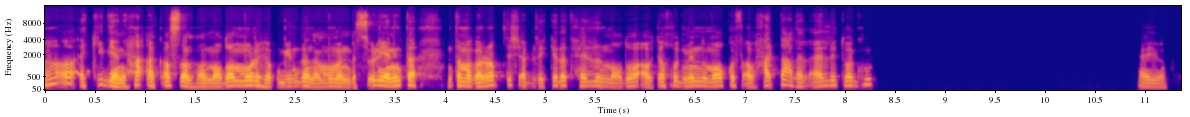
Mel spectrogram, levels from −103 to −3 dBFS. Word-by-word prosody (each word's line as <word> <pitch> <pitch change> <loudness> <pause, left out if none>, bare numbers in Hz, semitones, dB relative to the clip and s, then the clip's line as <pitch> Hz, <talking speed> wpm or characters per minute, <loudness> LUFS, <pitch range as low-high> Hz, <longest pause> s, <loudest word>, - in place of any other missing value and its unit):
آه 195 +4 0
آه - - +1
أكيد 165 +4 -6
يعني 120 -4 +6
حقك 165 -6 0
أصلًا، 155 -5 +3
هو 125 - -2
الموضوع 120 +5 +3
مُرِهق 160 -2 +2
جدًا 135 0 -1
عمومًا، 120 +1 -1
بس - - -4
قُل - - 0
لي 170 - +3
يعني 150 -1 +7
أنت 160 - 0 0.4
أنت - - -1
ما 140 - +5
جربتش 175 +6 +2
قبل - - -6
كده 155 +6 -1
تحل 150 -1 -6
الموضوع 135 -1 -2
أو 125 - 0
تاخد 150 +3 -5
منُّه 150 0 -2
موقف 145 +2 -1
أو 125 - -2
حتى 165 +8 -3
على 165 -6 -3
الأقل 160 +5 -4
تواجهه؟ 165 +5 -5 2.7
أيوه. 120 -2 -8
150 Hz, 175 wpm, -21 LUFS, 130-165 Hz, 2.7 s, يعني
